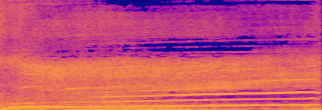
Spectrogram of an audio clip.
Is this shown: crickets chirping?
no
